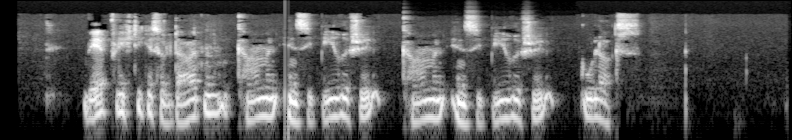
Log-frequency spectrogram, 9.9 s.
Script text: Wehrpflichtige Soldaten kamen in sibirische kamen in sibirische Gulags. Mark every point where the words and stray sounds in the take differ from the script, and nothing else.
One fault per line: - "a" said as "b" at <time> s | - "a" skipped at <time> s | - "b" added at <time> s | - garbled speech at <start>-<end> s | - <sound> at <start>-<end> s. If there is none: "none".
- dropout at 3.6-3.6 s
